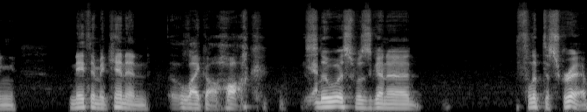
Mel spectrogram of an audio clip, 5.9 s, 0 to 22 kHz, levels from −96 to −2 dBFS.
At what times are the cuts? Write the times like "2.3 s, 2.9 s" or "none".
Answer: 1.6 s, 3.1 s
